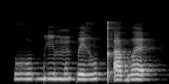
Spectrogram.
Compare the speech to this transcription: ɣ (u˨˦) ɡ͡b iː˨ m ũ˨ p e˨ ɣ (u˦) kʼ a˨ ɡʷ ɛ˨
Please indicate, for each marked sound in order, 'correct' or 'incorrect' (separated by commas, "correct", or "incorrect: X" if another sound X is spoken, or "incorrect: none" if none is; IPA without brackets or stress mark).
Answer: correct, correct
